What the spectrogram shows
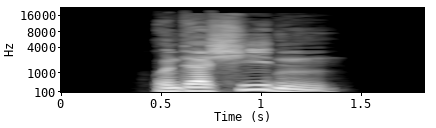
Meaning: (verb) past participle of unterscheiden; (adjective) distinguished
- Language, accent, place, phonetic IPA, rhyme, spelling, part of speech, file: German, Germany, Berlin, [ˌʊntɐˈʃiːdn̩], -iːdn̩, unterschieden, verb, De-unterschieden.ogg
